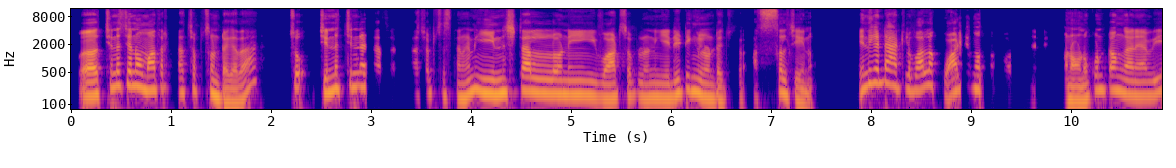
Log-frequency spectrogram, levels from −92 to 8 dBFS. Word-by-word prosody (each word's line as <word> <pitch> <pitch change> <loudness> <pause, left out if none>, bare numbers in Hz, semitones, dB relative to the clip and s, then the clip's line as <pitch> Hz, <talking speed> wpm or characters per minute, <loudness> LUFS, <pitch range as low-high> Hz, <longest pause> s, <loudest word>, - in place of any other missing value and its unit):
ఆహ్, 155 +1 +10
చిన్న 235 +2 +1
చిన్నవి 250 -3 +4
మాత్రం 210 +3 +2
టచ్ 180 +3 -7
అప్స్ 200 -1 -13
ఉంటాయి 120 -8 0
కదా! - - -1 0.4
సో - - 0 0.2
చిన్న, 185 +3 +4
చిన్న 240 0 -3
టచ్ 175 - -8
అప్, - - -35 0.2
టచ్ 160 - -15
అప్స్ 180 +1 -14
ఇస్తా 145 - -9
కానీ, 195 +6 +1
ఈ - - +5
ఇన్‌స్టాల్‍ 185 +1 +3
లోని, 170 -1 +2 0.2
ఈ - - -2
వాట్సాప్‍ 150 +3 0
లోని, 140 +1 -3
ఎడిటింగ్‌లు 175 +2 0
ఉంటాయి 125 -4 -4
చూసారా, - - -22
అస్సలు 185 -4 +1
చేయను. 100 -10 -4 0.5
ఎందుకంటే 285 +4 +2
ఆటిలవళ్ళ 220 0 0
క్వాలిటీ 205 +6 0
మొత్తం 215 - -8
పోతుందండి. - - -25 0.2
మనం 120 - +1
అనుకుంటాం 210 - -1
కానీ 160 -1 +2
అవి 165 +4 -3
180 Hz, 205 wpm, -23 LUFS, 155-210 Hz, 0.5 s, ఆహ్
